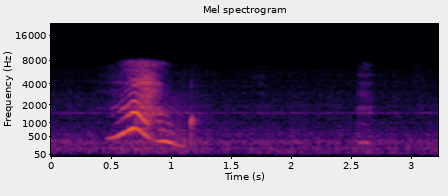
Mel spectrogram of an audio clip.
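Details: Vocal tic in a parent of five that began after a stressful day of phone calls, during treatment for a bad ear infection with antibiotics, steroids and Tylenol, after stopping Benadryl: a sudden rising-and-falling squeal, then a click and a faint second noise.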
